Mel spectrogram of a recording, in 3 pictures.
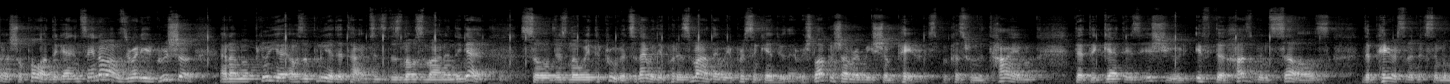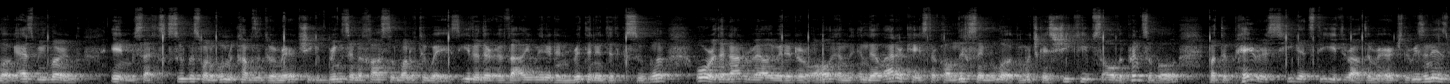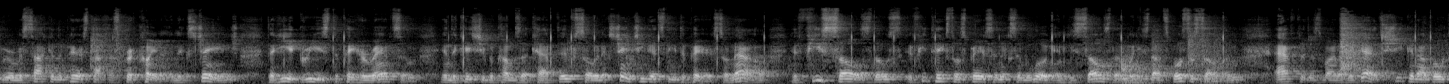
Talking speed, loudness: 275 wpm, -22 LUFS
